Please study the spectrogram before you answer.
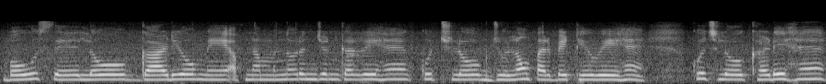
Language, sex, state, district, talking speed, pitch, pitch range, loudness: Hindi, male, Rajasthan, Bikaner, 150 wpm, 225 Hz, 220-235 Hz, -16 LUFS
